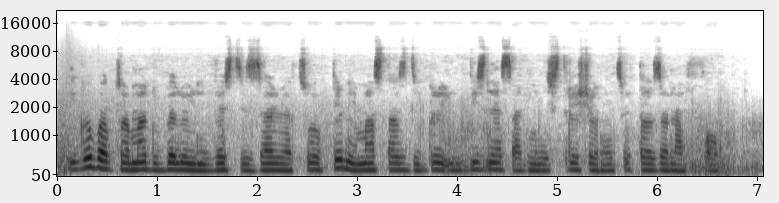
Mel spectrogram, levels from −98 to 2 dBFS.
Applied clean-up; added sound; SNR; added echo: none; Thunder; 18 dB; none.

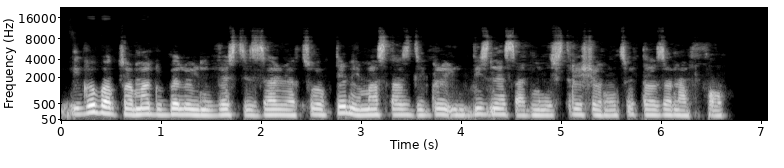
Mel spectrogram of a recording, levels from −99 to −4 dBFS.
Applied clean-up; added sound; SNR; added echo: neural mask model Resemble Enhance denoiser.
